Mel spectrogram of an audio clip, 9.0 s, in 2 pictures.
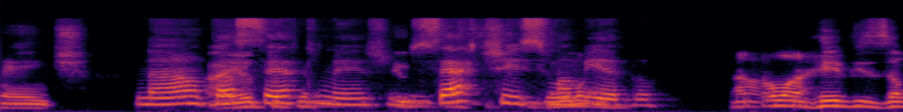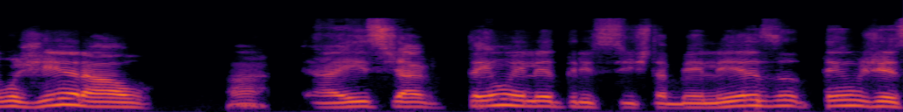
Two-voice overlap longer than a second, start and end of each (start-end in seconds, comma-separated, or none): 1.0-3.0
